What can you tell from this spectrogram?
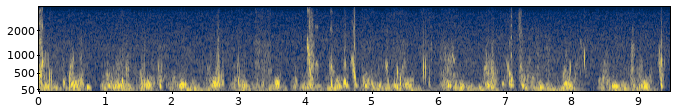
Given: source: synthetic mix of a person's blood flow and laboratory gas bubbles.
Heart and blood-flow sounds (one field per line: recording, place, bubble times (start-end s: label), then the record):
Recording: Doppler ultrasound of blood flow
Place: precordium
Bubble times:
0.00-0.23 s: bubbles
0.35-0.69 s: bubbles
1.02-1.36 s: bubbles
1.51-1.63 s: bubbles
1.76-1.97 s: bubbles
2.62-2.80 s: bubbles
2.96-3.08 s: bubbles
3.23-3.50 s: bubbles
3.98-4.21 s: bubbles
4.34-4.48 s: bubbles
4.54-5.04 s: bubbles
5.19-5.54 s: bubbles
5.73-5.89 s: bubbles
6.00-6.29 s: bubbles
6.67-6.88 s: bubbles
6.91-7.16 s: bubbles
7.21-7.41 s: bubbles
7.86-8.00 s: bubbles
8.10-8.23 s: bubbles
8.51-8.55 s: bubbles
8.87-8.96 s: bubbles
9.27-9.40 s: bubbles
From the record:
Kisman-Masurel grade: 243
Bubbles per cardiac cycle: several, 3 to 8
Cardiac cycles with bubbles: 100%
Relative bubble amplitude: loud (0.450 to 0.775)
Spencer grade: 3 (all of the cardiac periods contain showers or single bubble signals, but not dominating or overriding the cardiac motion signals)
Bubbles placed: only in the low amplitude regions of the cardiac cycle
